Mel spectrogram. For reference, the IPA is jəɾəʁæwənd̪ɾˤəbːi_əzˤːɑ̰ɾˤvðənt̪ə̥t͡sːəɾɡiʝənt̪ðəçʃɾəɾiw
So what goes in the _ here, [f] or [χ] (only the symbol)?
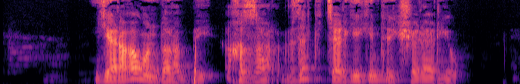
χ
